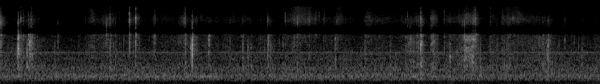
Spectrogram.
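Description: Paper pages of a handmade junk journal rustling as they are handled and turned, with a few sharper crackles and snaps scattered through.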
